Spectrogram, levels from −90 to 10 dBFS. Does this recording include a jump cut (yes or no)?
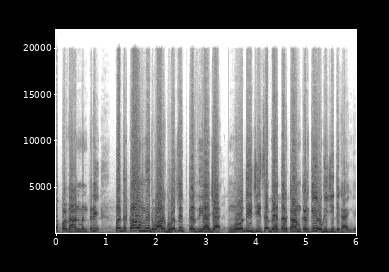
yes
